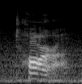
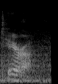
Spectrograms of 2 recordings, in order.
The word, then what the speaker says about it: Tara: It is pronounced Tara. And no, we did not have to go back and re-record this multiple times because I kept saying Tara.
